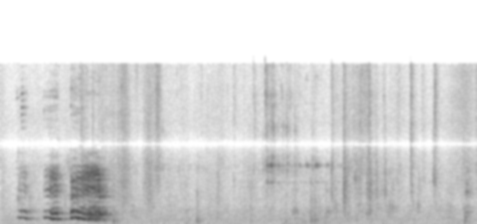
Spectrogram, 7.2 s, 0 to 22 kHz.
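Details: Puppies of a litter at 31 days old, indoors; a few high wavering whimpers and yips early on, then quiet with soft shuffling and faint squeaks.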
